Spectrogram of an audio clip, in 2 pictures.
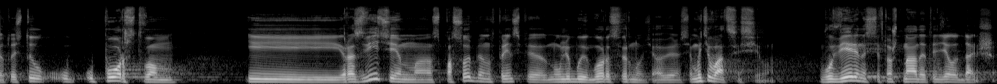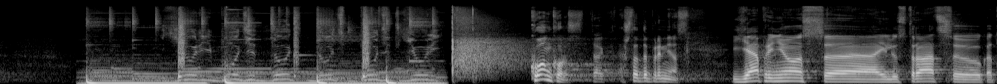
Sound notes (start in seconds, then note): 10.7 title card music; 14.4 claps hands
